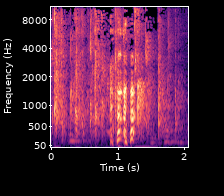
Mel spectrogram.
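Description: Scattered audience applause, a brief smattering of clapping from a room, with voices murmuring through it before it fades out.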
